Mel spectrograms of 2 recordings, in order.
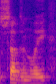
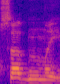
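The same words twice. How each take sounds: First: The middle consonant is a full d sound. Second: The middle consonant is a glottal stop. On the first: This is the careful way of saying it. "if I'm being careful" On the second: This is the everyday way of saying it. "that's a glottal stop"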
